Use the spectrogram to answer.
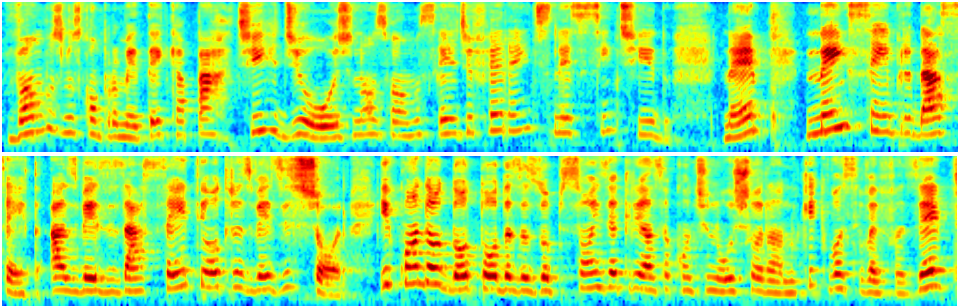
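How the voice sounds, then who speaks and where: A woman's voice: a little high, expressive, moderate pace. A woman, giving a live parenting talk in an earnest coaching way and asking rhetorical questions. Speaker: parenting educator.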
